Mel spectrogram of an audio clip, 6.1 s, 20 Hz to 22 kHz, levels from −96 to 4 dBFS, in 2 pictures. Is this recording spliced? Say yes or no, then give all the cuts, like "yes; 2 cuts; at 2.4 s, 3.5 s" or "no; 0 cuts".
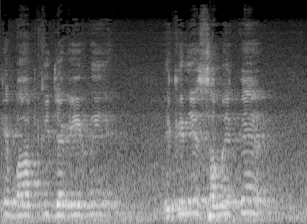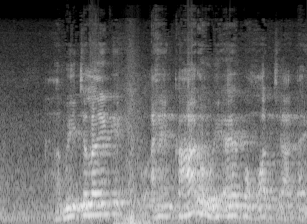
yes; 1 cut; at 4.4 s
